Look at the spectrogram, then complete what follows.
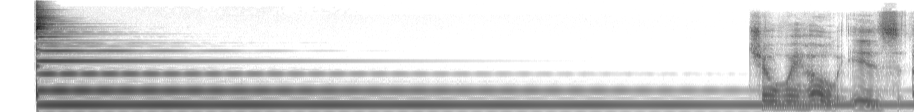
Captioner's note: bell ringing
